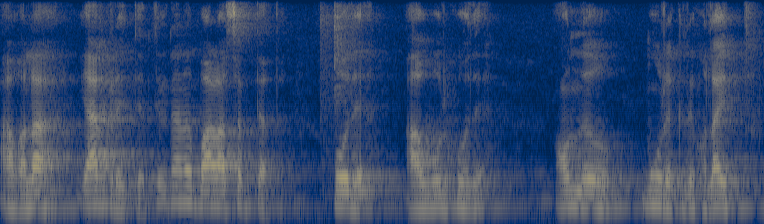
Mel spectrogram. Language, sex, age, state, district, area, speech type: Kannada, male, 60+, Karnataka, Dharwad, urban, spontaneous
